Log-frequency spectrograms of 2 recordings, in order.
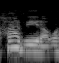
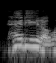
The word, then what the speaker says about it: Harry: 이게 스펠링 HARRY 그러면 노르웨이식 발음으로는 하리라고 하는데 하리. 근데 작중에서는 해리라고 하는 게 해리라고 읽는 게 맞다고 해요. 그러니까 영어식 알파벳으로 읽어야 돼요.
